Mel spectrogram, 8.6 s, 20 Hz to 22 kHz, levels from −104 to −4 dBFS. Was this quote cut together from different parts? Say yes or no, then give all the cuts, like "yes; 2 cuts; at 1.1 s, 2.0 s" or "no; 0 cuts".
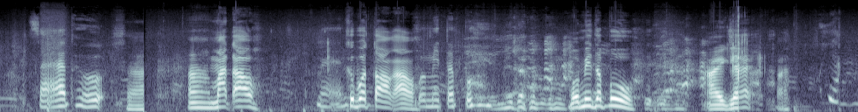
yes; 1 cut; at 1.4 s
